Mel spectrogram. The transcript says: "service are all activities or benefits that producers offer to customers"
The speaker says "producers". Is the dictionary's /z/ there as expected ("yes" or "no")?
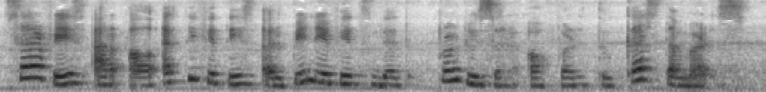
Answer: no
